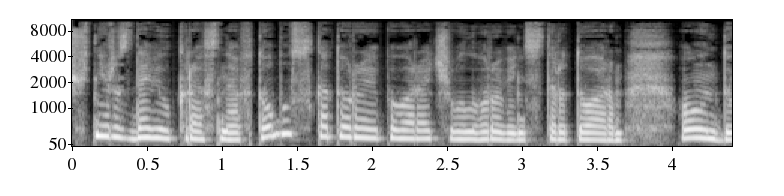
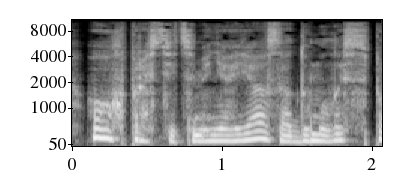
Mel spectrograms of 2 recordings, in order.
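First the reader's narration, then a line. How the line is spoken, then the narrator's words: Mumbled apology. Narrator (Russian): пробормотала, извиняясь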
